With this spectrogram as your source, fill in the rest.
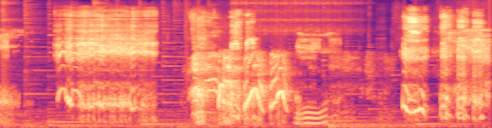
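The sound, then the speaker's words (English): A voice imitates a Minecraft dolphin with squeaky, warbling chirps and clicks in rapid high-pitched bursts, broken by short pauses, sounding almost like giggling, while role-playing Minecraft animal noises during a horse ride. “I do a dolphin noise.”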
